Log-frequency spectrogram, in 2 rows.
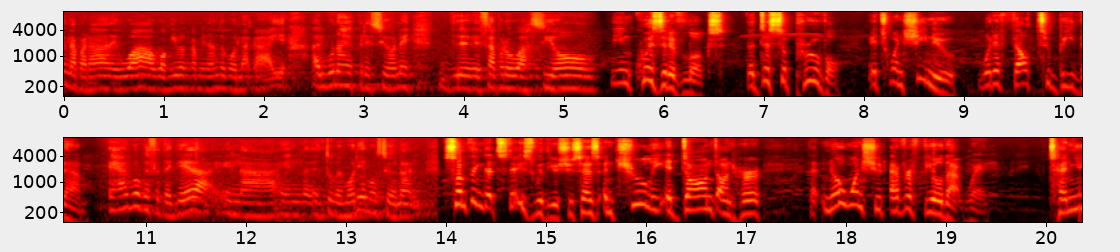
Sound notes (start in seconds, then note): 8.3 speaking in spanish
